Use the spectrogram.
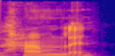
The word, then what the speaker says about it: Hamlen: A scene of crime examiner, Michael Appleby, would later testify that no one else could be a better fit than Matthew Hamlen (pronunciation: Ham-lin).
